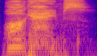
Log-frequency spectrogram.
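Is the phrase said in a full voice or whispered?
whispered. It is said in a whisper. "if you whisper it? ... it doesn't sound cool though"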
